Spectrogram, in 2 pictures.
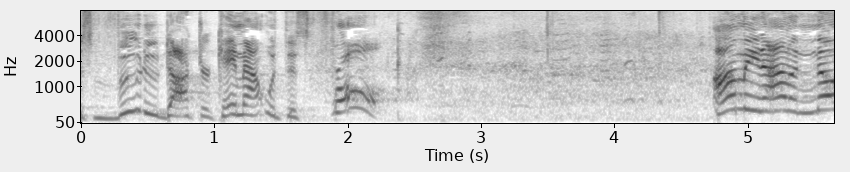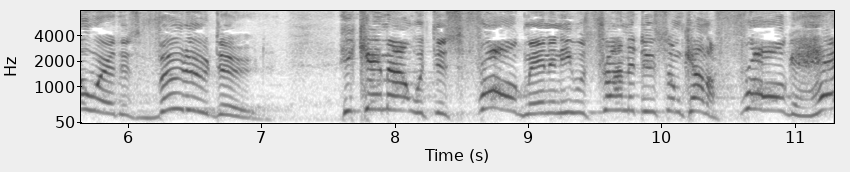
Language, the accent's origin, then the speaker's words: English; Louisiana, United States; You know, I'm from South Louisiana. And have you ever heard of Mardi Gras?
